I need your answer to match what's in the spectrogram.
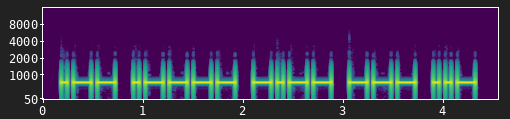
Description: Morse code, heard as a keyed tone, about 20 wpm, 700 Hz. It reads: W1YOU
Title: USA Call Signs Repeated 3x 20wpm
